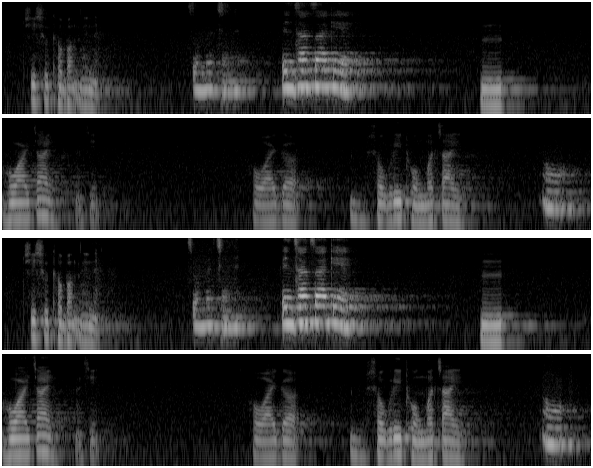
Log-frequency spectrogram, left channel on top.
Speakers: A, on the right (about 25°); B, on the right (about 60°).
A: ꯁꯤꯁꯨ ꯊꯕꯛꯅꯤꯅꯦ
B: ꯆꯨꯝꯃꯦ ꯆꯨꯝꯃꯦ ꯀꯦꯟꯁꯥꯡ ꯆꯥꯒꯦ
A: ꯎ ꯍꯋꯥꯏ ꯆꯥꯏ ꯉꯁꯤ ꯍꯋꯥꯏꯒ ꯁꯧꯒ꯭ꯔꯤ ꯊꯣꯡꯕ ꯆꯥꯏ
B: ꯑꯣ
